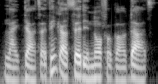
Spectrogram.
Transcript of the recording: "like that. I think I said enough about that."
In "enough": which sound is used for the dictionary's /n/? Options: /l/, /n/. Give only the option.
/n/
